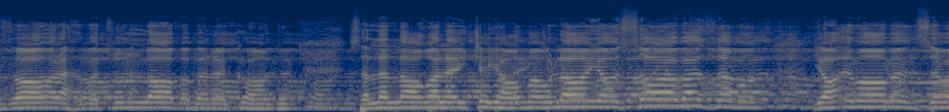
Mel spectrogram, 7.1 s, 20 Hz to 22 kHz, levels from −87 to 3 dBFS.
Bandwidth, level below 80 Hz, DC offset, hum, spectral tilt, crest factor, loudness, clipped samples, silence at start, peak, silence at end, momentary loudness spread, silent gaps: 16 kHz; -72 dBFS; under 0.1%; none; -4 dB/octave; 18 dB; -35 LUFS; under 0.1%; 0 s; -18 dBFS; 0 s; 8 LU; none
